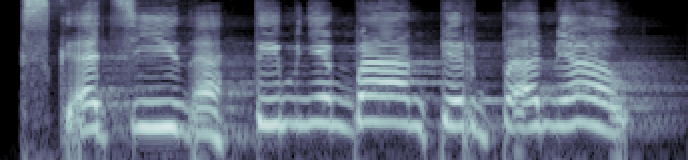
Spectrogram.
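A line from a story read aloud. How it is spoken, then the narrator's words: Shout near tears. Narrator (Russian): Чуть не плача крикнул Никита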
